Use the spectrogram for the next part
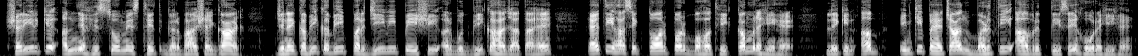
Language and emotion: Hindi, neutral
